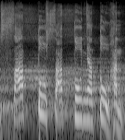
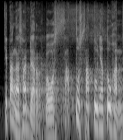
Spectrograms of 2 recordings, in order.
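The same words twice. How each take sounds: First: "satu-satunya Tuhan" drawn out slowly, pitched higher; underlined phrase. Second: Said in the usual way. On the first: Shown as a demonstration. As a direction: lean on "satu-satunya Tuhan", stretching every syllable. ("satu-satunya Tuhan" diucapkan lambat dan tinggi) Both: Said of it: "garis bawah itu".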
